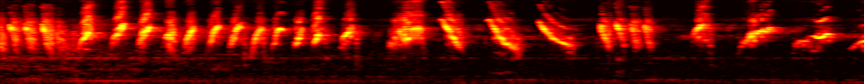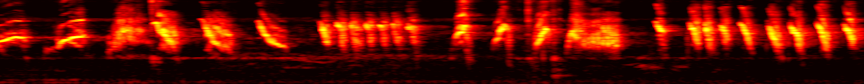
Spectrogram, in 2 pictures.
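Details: Juvenile long-tailed shrike practising its song, giving a nearly continuous stream of rapid, sharp chirped notes and scratchy buzzes, some grouped into quick clusters, with a low background hum.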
